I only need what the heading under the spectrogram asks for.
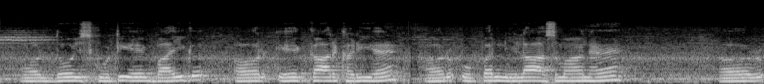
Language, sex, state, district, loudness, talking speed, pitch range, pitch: Hindi, male, Uttarakhand, Tehri Garhwal, -14 LUFS, 135 wpm, 155-170 Hz, 165 Hz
